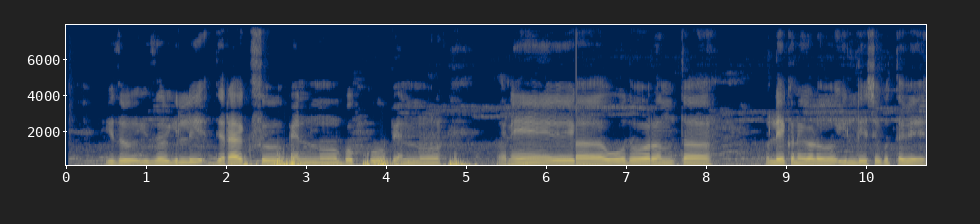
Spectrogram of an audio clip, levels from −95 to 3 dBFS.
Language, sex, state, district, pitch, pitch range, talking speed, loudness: Kannada, male, Karnataka, Bijapur, 120 Hz, 115-125 Hz, 60 wpm, -27 LUFS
